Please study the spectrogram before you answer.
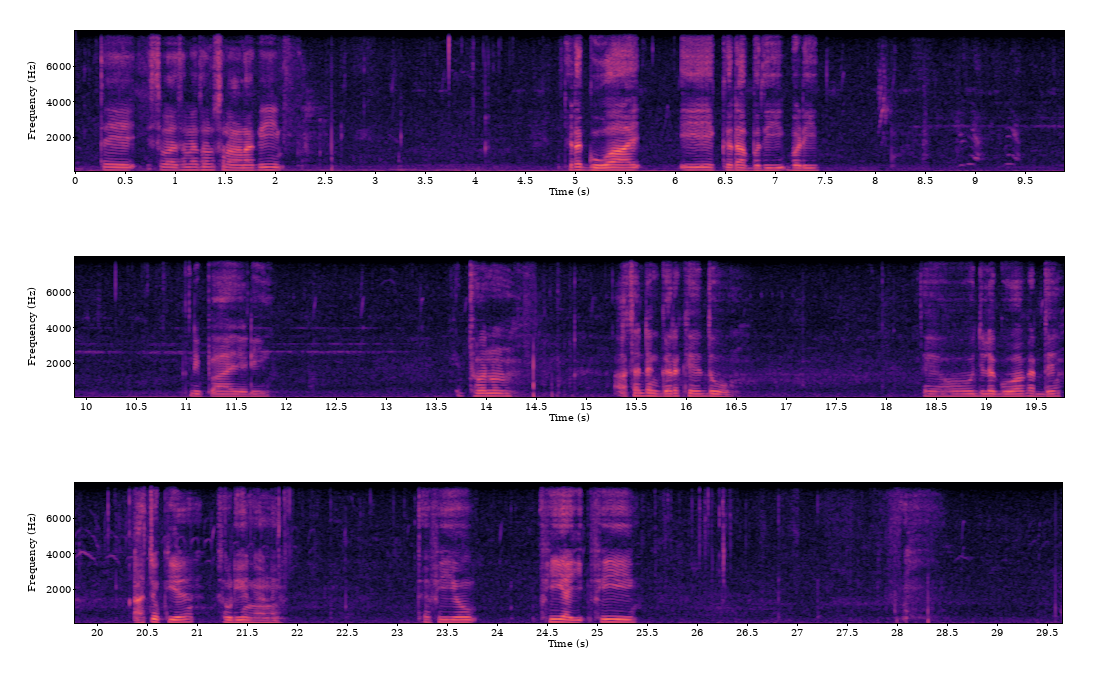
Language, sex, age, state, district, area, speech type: Dogri, male, 18-30, Jammu and Kashmir, Kathua, rural, spontaneous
